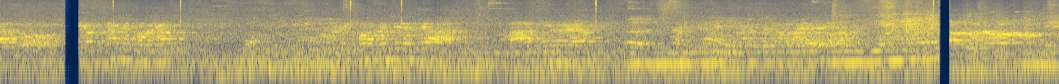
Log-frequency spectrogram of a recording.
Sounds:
car passing by, vehicle, speech, motor vehicle (road), car

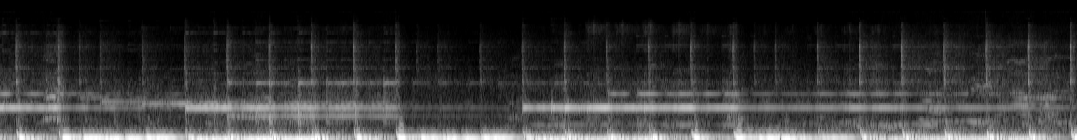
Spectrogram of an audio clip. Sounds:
music

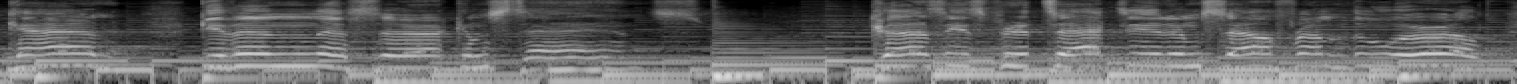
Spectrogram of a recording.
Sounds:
music, tender music

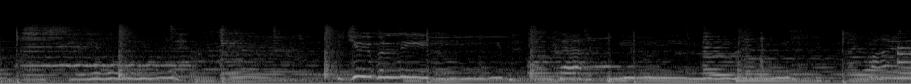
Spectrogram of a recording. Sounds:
music

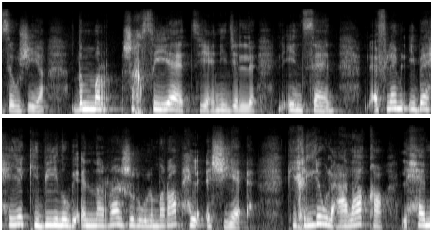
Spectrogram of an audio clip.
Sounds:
speech

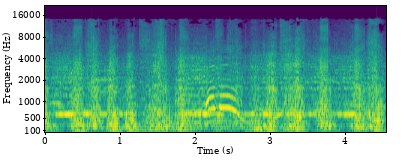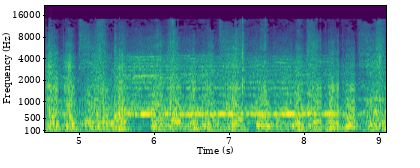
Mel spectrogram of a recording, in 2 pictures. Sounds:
applause, sound effect, music, crowd

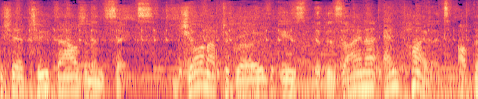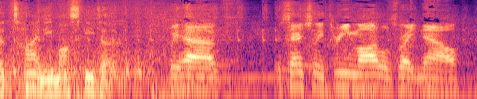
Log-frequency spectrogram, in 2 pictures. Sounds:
speech, vehicle, music

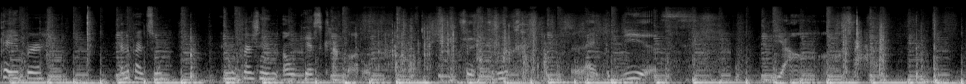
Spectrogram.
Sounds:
speech, music

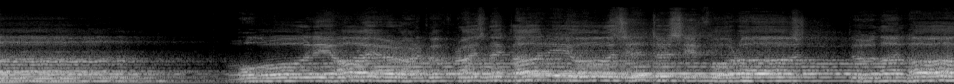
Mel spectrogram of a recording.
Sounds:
chant, music

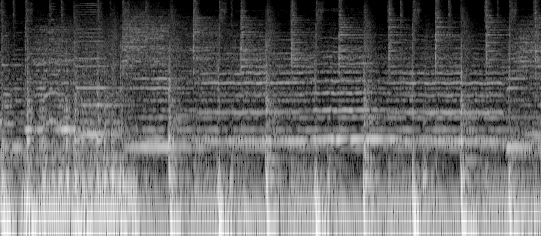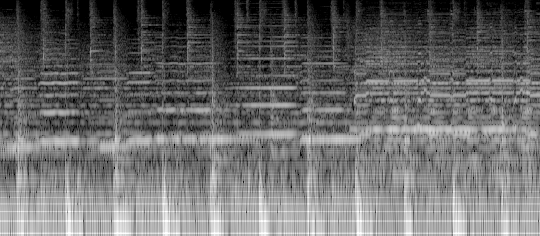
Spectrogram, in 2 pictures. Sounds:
music

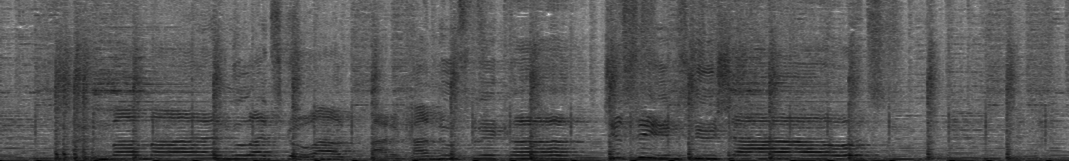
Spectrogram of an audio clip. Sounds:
music, rock and roll

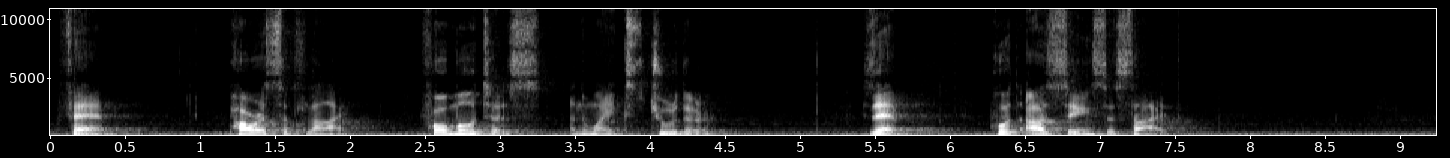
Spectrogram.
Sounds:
speech

